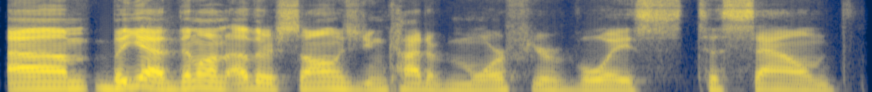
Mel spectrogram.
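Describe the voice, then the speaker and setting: A man's voice: medium pitch, level tone, a little slow, pushed and bright, smooth, no room sound, clean studio sound. A man hosting a casual interview, rambling and chatty with many "likes" and "ums". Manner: chatty, rambling, heavy use of "like" and "um". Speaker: podcast host.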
